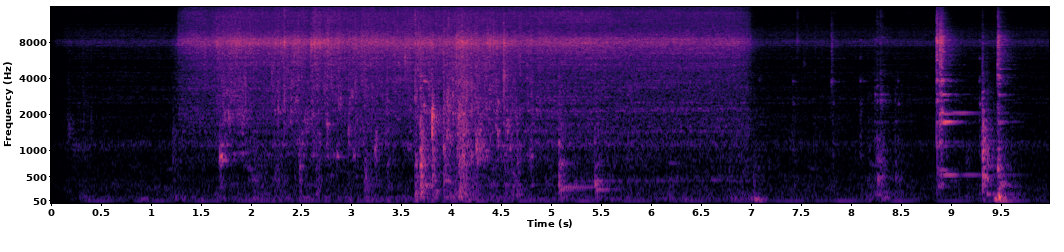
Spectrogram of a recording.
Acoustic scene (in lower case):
kitchen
